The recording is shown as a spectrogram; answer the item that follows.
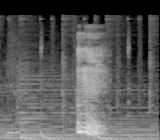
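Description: A man clearing his throat once, about a second in, over steady background music.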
